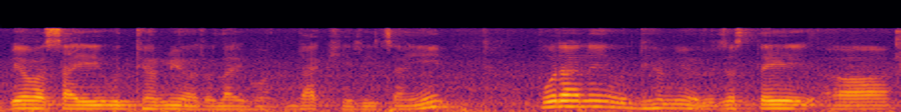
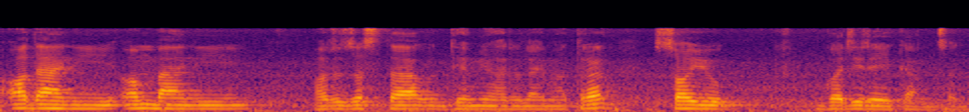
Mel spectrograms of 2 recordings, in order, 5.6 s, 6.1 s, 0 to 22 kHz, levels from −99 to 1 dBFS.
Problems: background sounds at intervals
